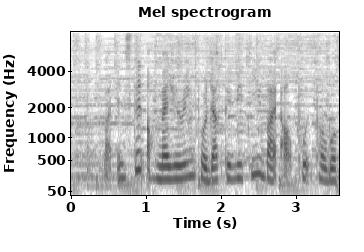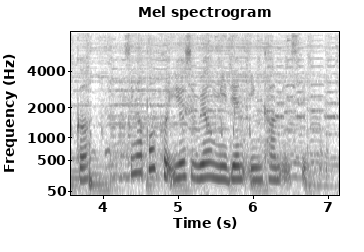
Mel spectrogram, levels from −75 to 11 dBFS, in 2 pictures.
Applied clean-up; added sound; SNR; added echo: none; Brass instrument / Percussion; 12 dB; none.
